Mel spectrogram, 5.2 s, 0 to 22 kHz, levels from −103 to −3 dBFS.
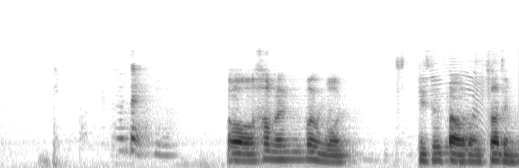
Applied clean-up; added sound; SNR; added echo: neural mask model DeepFilterNet 3.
